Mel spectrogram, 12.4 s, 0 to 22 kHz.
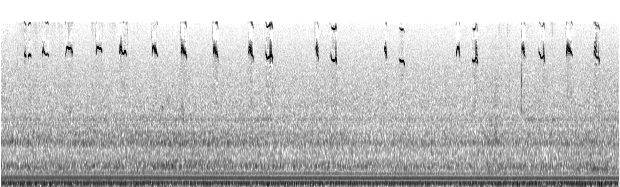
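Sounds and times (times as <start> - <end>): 
steady low hum: 0.0 - 12.3
high thin bird squeaks in a nest box: 0.5 - 4.4, 5.0 - 5.5, 6.3 - 6.8, 7.7 - 8.2, 9.1 - 9.6, 10.4 - 12.0.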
